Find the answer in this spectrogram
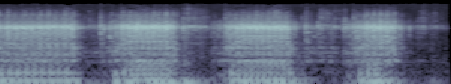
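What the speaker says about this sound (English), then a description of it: "your machine should be able to go through it, especially if you use materials that you know the machine likes" A sewing machine stitches through the bulky flap of a small backpack in three loud, close bursts of rapid whirring, separated by brief pauses.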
